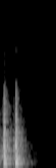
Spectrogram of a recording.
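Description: Two quick knocks on a door, close and hollow-sounding, followed by silence.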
